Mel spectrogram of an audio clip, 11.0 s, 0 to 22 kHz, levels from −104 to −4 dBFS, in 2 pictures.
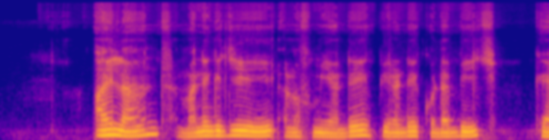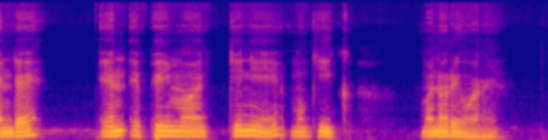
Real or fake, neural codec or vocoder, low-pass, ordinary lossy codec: real; none; 19.8 kHz; Opus, 24 kbps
